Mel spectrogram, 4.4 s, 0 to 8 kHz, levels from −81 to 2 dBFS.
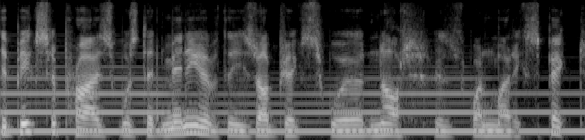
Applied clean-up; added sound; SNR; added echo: none; Wind instrument, woodwind instrument; 5 dB; none.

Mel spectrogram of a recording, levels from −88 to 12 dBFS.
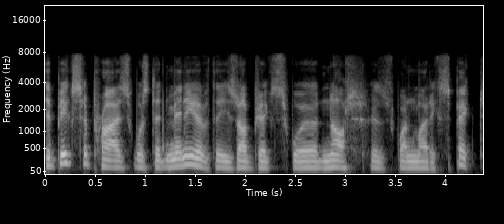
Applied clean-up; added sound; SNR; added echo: none; none; none; none.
